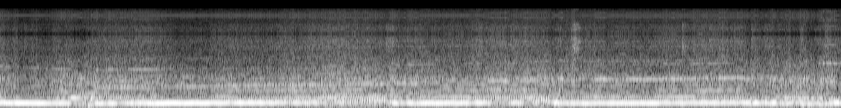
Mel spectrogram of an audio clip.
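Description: Race car engine heard from inside the cockpit, running at steady high revs, its note dipping briefly twice, about four and five and a half seconds in.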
